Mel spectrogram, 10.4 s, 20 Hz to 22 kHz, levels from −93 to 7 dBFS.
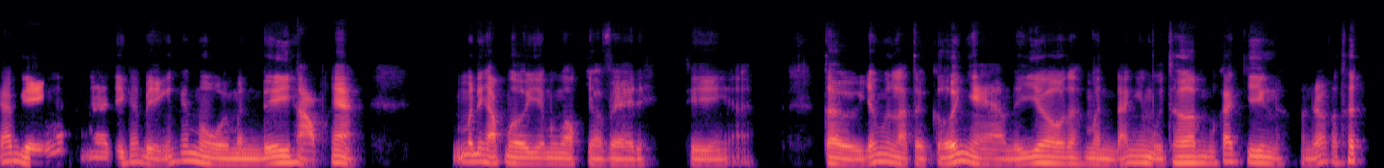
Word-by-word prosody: cá 140 - 0
biển 100 -9 +4 0.3
á, 105 - -5
chiên 105 -1 -3
cá 125 - -3
biển. 95 -1 -1
Cái 150 - -3
mùi 100 -9 +1
mình 90 -1 0
đi 110 +4 +5
học 115 - +1
ha, 110 -7 +4 0.7
mình 130 0 -1
đi 130 - +1
học 105 +1 +1
10:00-11:00 100 -3 -1
về 85 -1 -2
đi, 90 - -7 0.3
thì, 85 0 -3
à, - - -17 0.5
từ 95 -5 +3
giống 110 +10 -1
như 130 - -1
là 100 -3 +1
từ 90 -1 -4
cửa 100 - +3
nhà 95 -11 +1
mình 85 - -4
đi 110 +3 +2
vô 110 -2 +4
thôi, 105 -1 -1
mình 95 -3 -2
đã 90 - -2
nghe 115 0 -2
mùi 90 -4 0
thơm 110 0 +2
của 105 - -7
cá 135 +4 +1
chiên 115 -3 +2
rồi. 90 - -9
Mình 90 - -8
rất 130 - -2
là 110 - -7
thích. 140 0 -1
105 Hz, 255 wpm, -26 LUFS, 90-115 Hz, 0.7 s, đi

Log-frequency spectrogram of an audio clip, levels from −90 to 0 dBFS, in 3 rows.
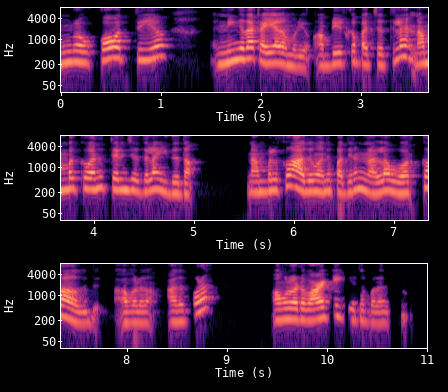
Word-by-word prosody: உங்க 230 +2 -2 0.3
கோபத்தையும் 300 +1 +2 0.6
நீங்கத் 275 +4 +3
தான் 295 - +4
கையாள 215 0 +5
முடியும். 165 -1 -10
அப்பிடி 195 +3 -2
இருக்க 230 +1 -7
பட்சத்துல 195 - -3 0.2
நமக்கு 245 +4 -1
வந்து 255 +2 -1
தெரிஞ்சது 230 -3 -2
எல்லாம் 240 -2 0
இது 185 0 -4
தான். - - -4 0.6
நம்மளுக்கும் 220 +8 +2
அது 210 -1 +2
வந்து 215 +1 -5
பாத்தீங்கன்னா, 200 +2 -2
நல்ல 200 +4 +1 0.2
ஒர்க் 195 +7 0
ஆகுது. 175 0 -5 0.3
அவளதான். 170 0 -6
அது 180 0 -4
போல 350 +5 +3 0.7
அவுங்களோட 210 +1 +3
வாழ்க்கைக்கு 230 +1 +3
ஏத்தபோல 175 -3 -8
இருக்கணும். 250 +9 -20
220 Hz, 160 wpm, -24 LUFS, 195-250 Hz, 0.7 s, கையாள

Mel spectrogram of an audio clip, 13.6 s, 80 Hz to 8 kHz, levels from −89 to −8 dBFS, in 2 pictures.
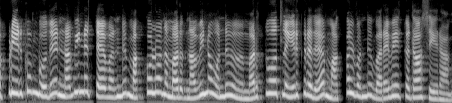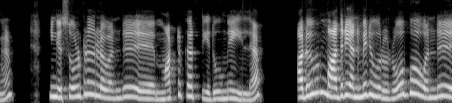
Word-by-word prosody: அப்டி 285 +8 +2
இருக்கும்போது 355 -6 -1 0.2
நவீனத்தை 390 0 +1 0.2
வந்து 280 +6 0
மக்களும் 380 +11 -1
அந்த 335 -3 0
மருந் 245 -2 +1
நவீன 320 - +1
வந்து 280 +3 0 0.3
மருத்துவத்துல 330 +8 0
இருக்கிறத 300 -3 0 0.2
மக்கள் 290 - -2
வந்து 280 +2 -2
வரவேற்கதான் 255 +2 -1
செய்றாங்க. 185 -5 -5 0.7
நீங்க 275 -2 +2
சொல்றதுல 285 +2 0
வந்து 225 +4 -5 0.6
மாற்றுக் 230 +8 -3
கருத்து 280 -4 -3
எதுவுமே 210 +3 -3
இல்ல. 175 -1 -5 0.8
அதுவும் 345 +9 +2
மாதிரி 270 +4 +6
அந்த 260 -1 +2
மாரி 320 +2 +2
ஒரு 220 - -2
ரோபோ 320 +8 0 0.2
வந்து 245 +4 -1
275 Hz, 130 wpm, -23 LUFS, 240-330 Hz, 0.8 s, மாதிரி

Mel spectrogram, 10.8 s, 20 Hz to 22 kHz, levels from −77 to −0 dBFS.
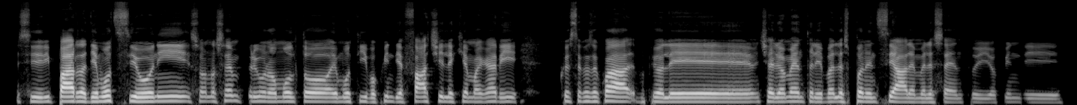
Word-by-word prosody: si 165 0 -4
riparla 170 +1 +6
di 160 - 0
emozioni, 175 0 +2
sono 170 +2 -7
sempre 185 0 -6
uno 170 -2 -1
molto 165 0 +1
emotivo 160 0 -3
quindi 165 +1 -7
è - - 0
facile 170 0 -2
che 170 +3 -6
magari 160 0 -3 0.4
queste 175 -1 -8
cose 170 -1 -3
qua 170 -2 +4
proprio 155 +2 -3
le 155 -1 +2
cioè, 160 +1 -2
le 160 - 0
aumento 165 0 -2
a - - -5
livello 155 +1 -2
esponenziale 155 -1 -1
me 145 0 -6
le 145 - -4
sento 140 0 -9
io, 140 -1 -11
quindi 140 -2 -14
160 Hz, 165 wpm, -21 LUFS, 155-170 Hz, 0.4 s, riparla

